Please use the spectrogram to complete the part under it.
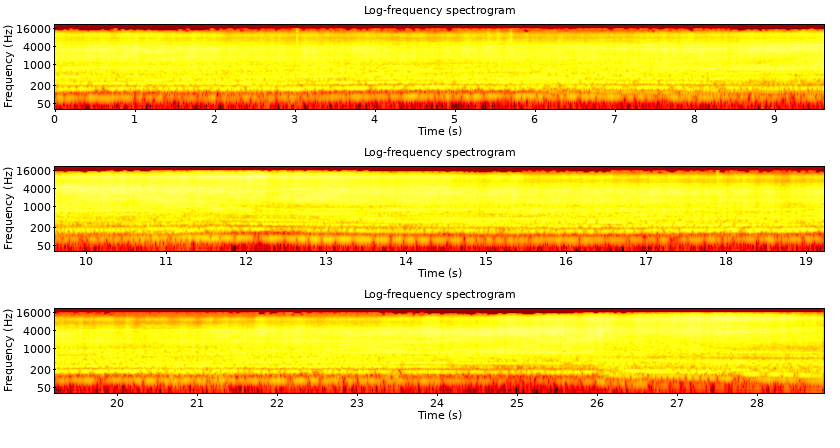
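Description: Motorcycle engines roar and whine loudly, rising and falling in pitch as the bikes race around a track.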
